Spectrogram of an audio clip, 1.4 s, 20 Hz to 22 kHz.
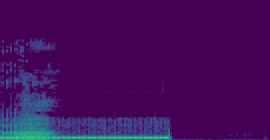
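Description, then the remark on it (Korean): A steady single-pitched telephone tone, from a call being placed to the participant listed as 7933, sounds for under a second and cuts off abruptly, with a brief burst of voices overlapping its start before silence follows. “자, 7933님한테 한번 전화 걸어보겠습니다.”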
